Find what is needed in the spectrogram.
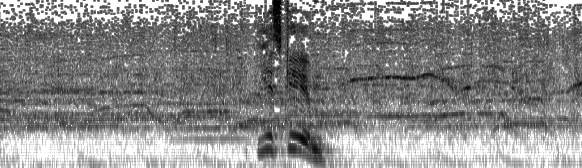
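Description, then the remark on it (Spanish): A burst of crowd cheering and applause with a few whoops rising in the middle, fairly loud and steady throughout, while a voice speaks briefly over it. “Un aplauso.”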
